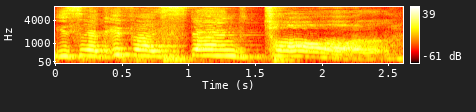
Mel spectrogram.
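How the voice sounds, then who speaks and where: Noticeable background noise and audible room echo accompany a woman as she speaks. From Grenada. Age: 80s+. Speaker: former politician and educator. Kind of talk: speech to an audience.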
